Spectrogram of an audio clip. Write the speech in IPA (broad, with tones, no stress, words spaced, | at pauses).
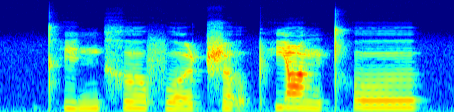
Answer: t̪ʰi˨˦ŋxɤ˦fo˨˦ʊ̯ ʈ͡ʂɤ̰˨˩pʰjɑ˥˨ŋt̪ʰo˦ʊ̯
